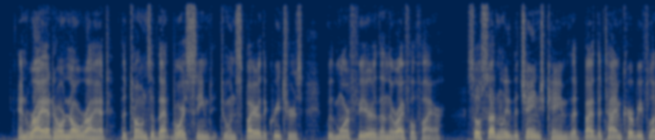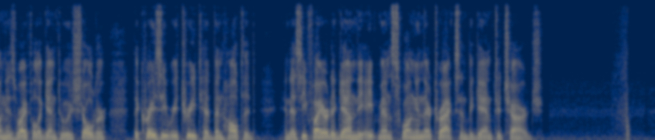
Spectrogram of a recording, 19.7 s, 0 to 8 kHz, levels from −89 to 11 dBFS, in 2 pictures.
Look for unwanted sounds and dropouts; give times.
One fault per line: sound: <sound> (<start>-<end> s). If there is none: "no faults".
sound: thud (19.0-19.3 s)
